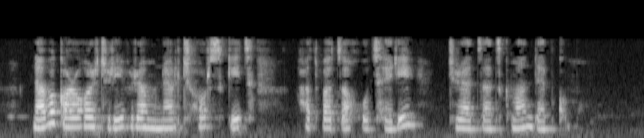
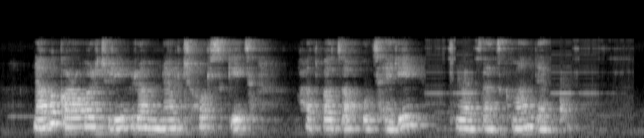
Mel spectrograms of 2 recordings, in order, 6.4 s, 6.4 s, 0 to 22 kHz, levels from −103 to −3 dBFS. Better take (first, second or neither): first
